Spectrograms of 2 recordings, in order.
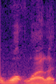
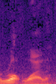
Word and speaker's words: Rottweiler: need a German Shepherd or a w a wattweiler no a Rottweiler Civic we call it rot Yeah in our pronunciation we say rer rotw rotw and there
